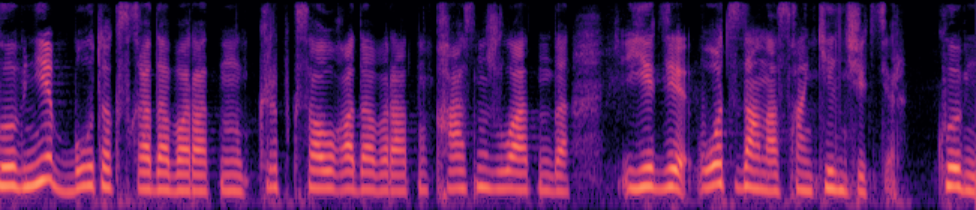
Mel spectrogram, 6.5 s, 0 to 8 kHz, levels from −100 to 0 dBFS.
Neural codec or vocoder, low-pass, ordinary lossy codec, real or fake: none; none; none; real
